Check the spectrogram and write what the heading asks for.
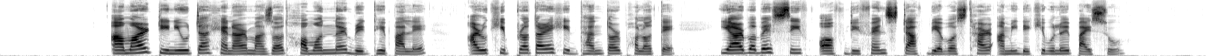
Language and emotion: Assamese, neutral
